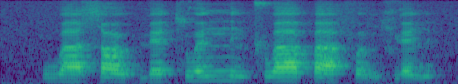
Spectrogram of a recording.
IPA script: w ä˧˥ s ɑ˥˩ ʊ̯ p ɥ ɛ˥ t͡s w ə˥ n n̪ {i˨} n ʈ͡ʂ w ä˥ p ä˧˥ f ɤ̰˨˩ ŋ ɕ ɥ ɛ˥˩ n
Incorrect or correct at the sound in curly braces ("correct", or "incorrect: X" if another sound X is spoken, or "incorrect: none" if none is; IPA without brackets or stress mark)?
correct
